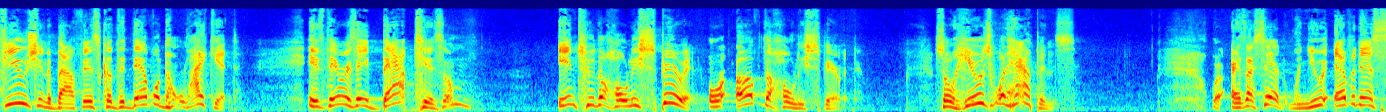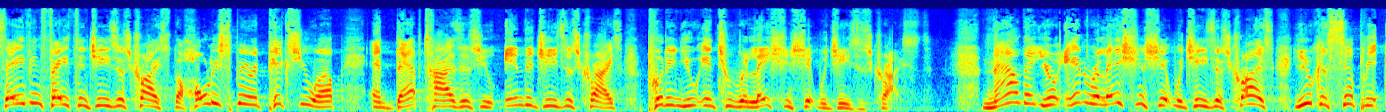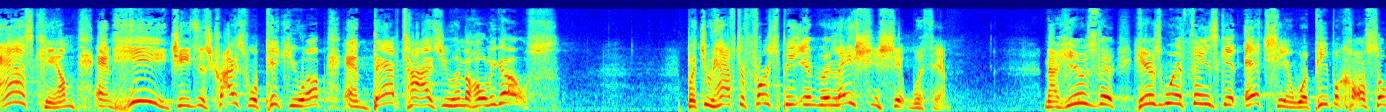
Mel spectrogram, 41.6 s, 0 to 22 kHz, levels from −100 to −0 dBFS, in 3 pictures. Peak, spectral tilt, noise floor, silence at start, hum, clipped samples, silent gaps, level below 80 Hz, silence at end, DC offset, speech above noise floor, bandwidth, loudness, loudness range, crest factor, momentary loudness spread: -2 dBFS; -4 dB/octave; -57 dBFS; 0 s; none; under 0.1%; none; -52 dBFS; 0 s; under 0.1%; 41 dB; 16 kHz; -16 LUFS; 3 LU; 16 dB; 8 LU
